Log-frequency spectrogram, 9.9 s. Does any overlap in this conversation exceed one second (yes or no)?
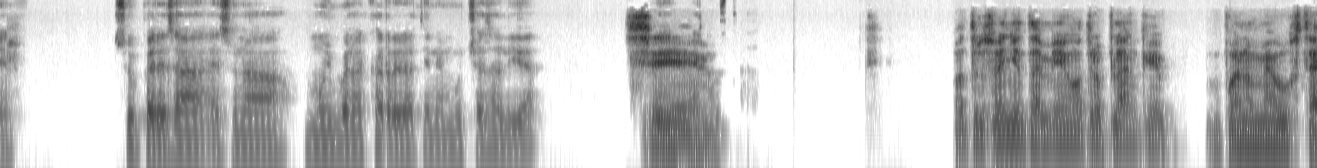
no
